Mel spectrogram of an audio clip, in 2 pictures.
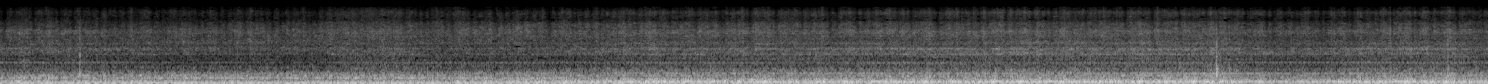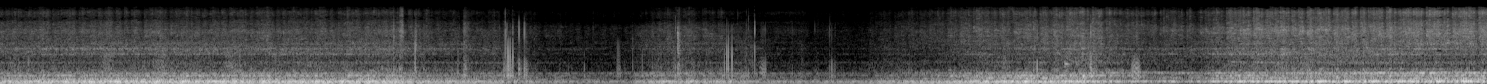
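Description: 1970 Ford Mustang Mach 1's V8 engine idling steadily. The level dips for a few seconds about two-thirds of the way through.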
